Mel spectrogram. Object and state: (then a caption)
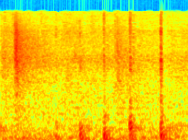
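Hollow piano cabinet. Knuckles knock on the wooden cabinet of a lobby piano, giving several dull, low thumps with a hollow resonance and almost no high-frequency content. Each knock dies away quickly, and the cabinet sounds hollow. Nothing is opened to confirm what is inside.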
